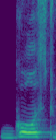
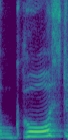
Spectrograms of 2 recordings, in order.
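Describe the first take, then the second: First: घोस्ट said as gost, plain hard g; silent h. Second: घोस्ट with a breath of h after g; wrong pronunciation. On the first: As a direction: drop the h in घोस्ट. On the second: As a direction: sound the h in घोस्ट. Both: Shown as a demonstration. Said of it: "ये एच silent होगा".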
